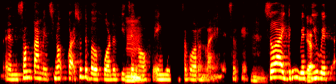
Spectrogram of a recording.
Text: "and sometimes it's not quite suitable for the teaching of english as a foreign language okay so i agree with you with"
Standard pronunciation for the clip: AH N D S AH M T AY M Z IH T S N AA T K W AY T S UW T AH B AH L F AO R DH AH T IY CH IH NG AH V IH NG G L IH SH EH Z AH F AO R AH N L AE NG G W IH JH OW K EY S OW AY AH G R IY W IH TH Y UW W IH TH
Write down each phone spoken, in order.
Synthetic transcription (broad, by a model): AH N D S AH M T AY M IH T S N AA T K W AY T S UW T AH B AH L F AO R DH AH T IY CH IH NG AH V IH NG G L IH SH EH S AH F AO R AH N L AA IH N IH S OW K EY S OW AY AH G R IY W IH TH Y UW W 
